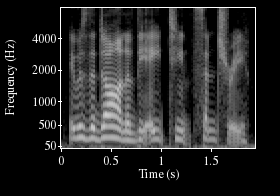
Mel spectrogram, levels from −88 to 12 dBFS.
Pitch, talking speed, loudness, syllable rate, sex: 200 Hz, 245 wpm, -18 LUFS, 6.3 syllables/s, female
